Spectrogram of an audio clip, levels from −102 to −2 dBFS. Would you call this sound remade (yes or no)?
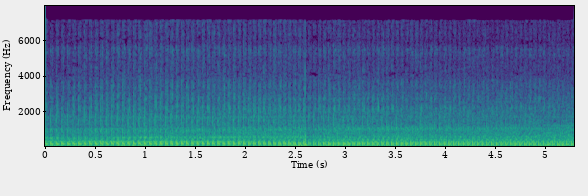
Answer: no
